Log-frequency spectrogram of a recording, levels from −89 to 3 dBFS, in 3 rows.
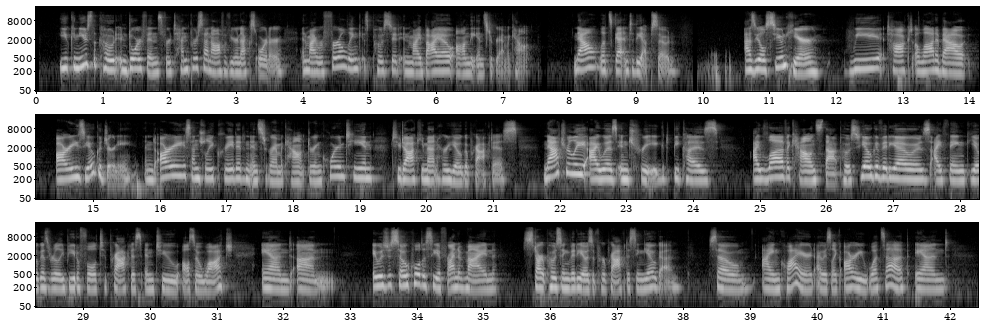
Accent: American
